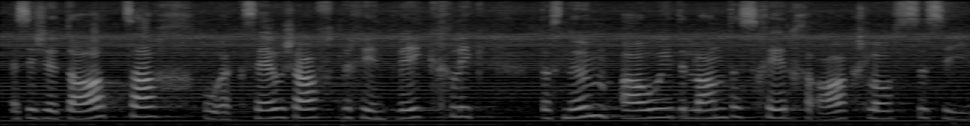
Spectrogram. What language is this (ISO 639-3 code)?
gsw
